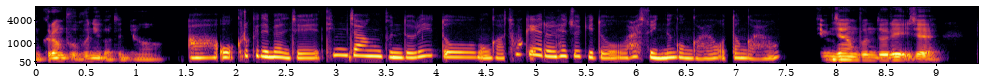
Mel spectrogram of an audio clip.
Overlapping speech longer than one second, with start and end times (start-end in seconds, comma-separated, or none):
none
